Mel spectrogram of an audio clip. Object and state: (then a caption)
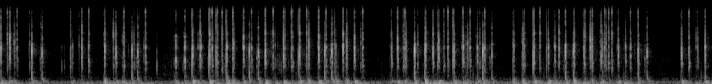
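Mechanical keyboard with polycarbonate case. A Melgeek MOJO68, a compact 68-key mechanical keyboard with Gateron G Pro Silver switches, a clear polycarbonate case and SA-profile plastic keycaps, rests on a desk mat while the fingertips of both hands type continuously on it. Rapid runs of sharp, bright clacks over a soft low thud are heard, each press dying away almost instantly, with brief pauses between bursts.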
